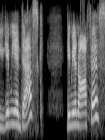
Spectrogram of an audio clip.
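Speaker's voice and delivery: ordinary talk, nothing marked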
